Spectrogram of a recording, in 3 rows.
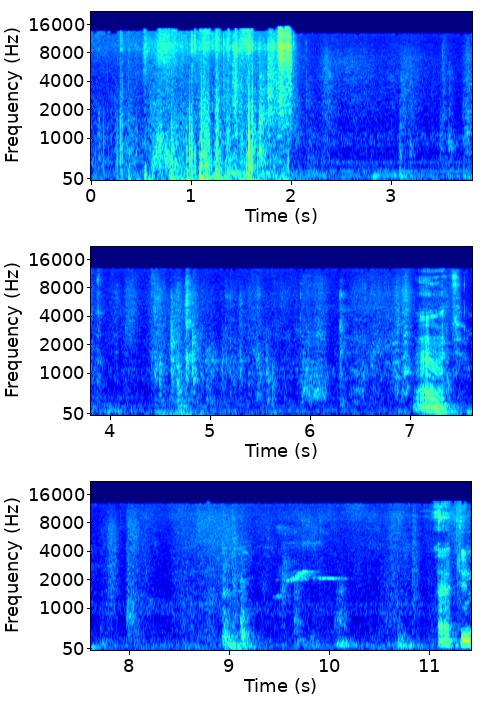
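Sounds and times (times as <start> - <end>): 
footsteps: 0.0 - 4.6, 5.4 - 9.4.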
